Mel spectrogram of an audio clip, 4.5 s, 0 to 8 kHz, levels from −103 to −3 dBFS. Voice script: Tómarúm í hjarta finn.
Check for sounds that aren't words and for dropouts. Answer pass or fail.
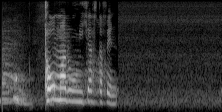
pass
